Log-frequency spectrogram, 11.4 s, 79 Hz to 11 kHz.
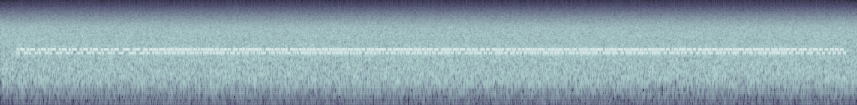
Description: NAVTEX (SITOR-B), 100 baud, 170 Hz shift, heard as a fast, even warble, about 1000 Hz centre, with radio static. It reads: EL ULTIMO FIN DE SEMANA DE AGOSTO, SE CELEBRA LA SUBIDA DEL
